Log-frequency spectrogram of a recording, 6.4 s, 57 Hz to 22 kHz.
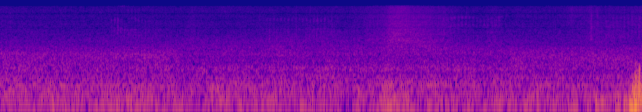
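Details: Brown tabby kitten, a park stray resting on a leaf-litter bed covered with cloth, purring sleepily while being stroked on Cat Day, 22 February; a steady low continuous rumble throughout, ending in a brief loud handling noise.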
